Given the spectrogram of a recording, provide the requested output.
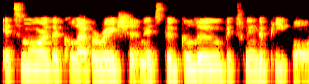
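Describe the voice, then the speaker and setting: With a French accent, the woman delivers her lines. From France. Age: 50s. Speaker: entrepreneur and network founder. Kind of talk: interview.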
